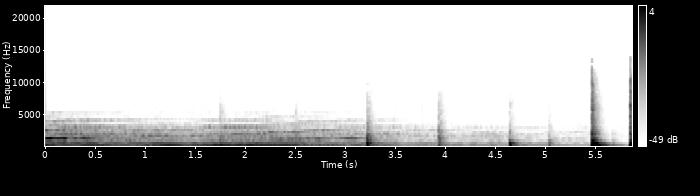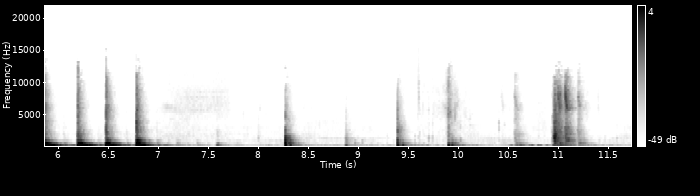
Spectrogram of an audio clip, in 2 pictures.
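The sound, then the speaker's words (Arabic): In the morning, someone knocks on a wooden door in quick bursts of sharp raps, at first faint over a low background, then louder, with a pause between sets of knocks. “فلما أصبح سمع طرقات على الباب.”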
